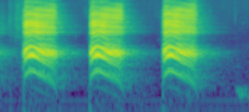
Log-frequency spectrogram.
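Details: Captive American crow at a Connecticut bird rehabilitation centre, taken in as a two-week-old nestling after a hawk attack, gives three loud, harsh caws about a third of a second long, under a second apart, in a quiet room.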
